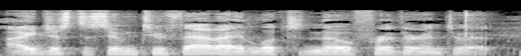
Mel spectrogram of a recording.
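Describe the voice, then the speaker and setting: A man co-hosting a casual podcast, tossing out crude, deadpan quips. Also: medium pitch. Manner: dry, crude jokester, quick deadpan quips. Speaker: podcast co-host.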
